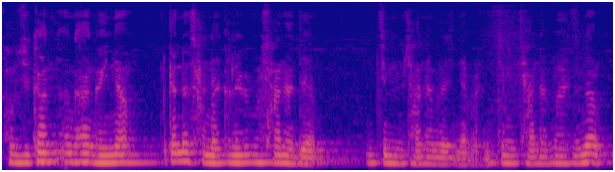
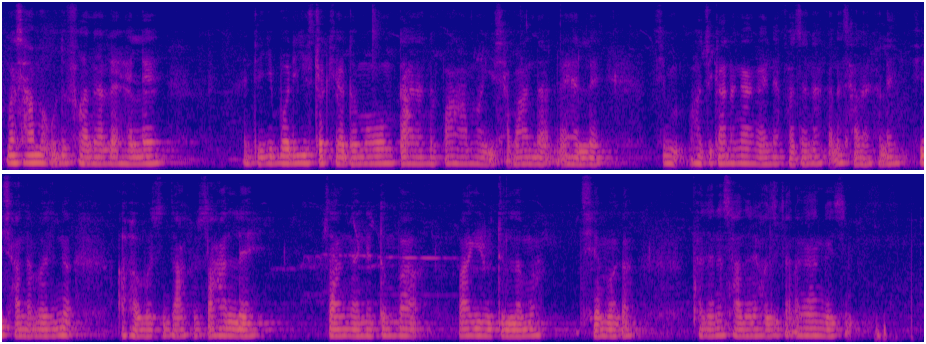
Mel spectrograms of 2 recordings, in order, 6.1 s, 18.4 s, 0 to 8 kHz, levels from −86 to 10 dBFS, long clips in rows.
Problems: background sounds at intervals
